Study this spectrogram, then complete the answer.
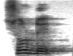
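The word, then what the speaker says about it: should: तीन अर्थ होते हैं शुड वुड कुड इनमें एल साइलेंट है ये टॉक मैंने बताया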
